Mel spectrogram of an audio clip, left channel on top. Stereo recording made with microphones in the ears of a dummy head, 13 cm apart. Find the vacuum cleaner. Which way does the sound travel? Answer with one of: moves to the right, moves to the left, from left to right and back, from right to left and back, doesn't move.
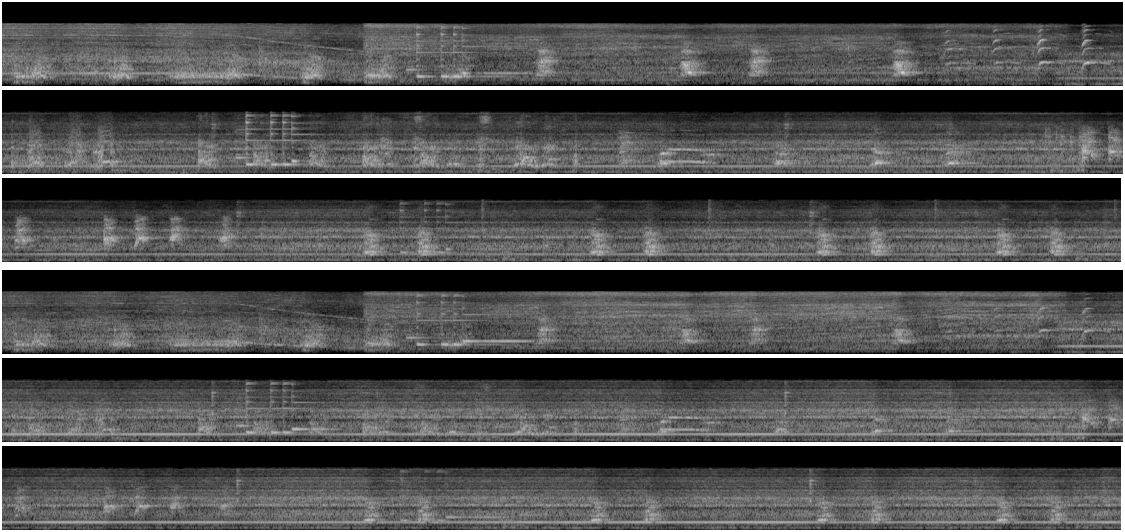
moves to the right.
